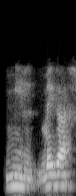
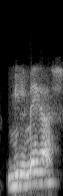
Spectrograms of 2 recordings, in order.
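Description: First: Mil megas drawn out very slowly, each word weighed; slow emphasis. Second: Said in the usual way. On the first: Shown as a demonstration. Teacher stressing the storage fact to beginners, slowly. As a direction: spell out "mil megas" slowly so the class remembers it.

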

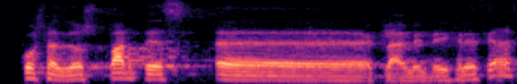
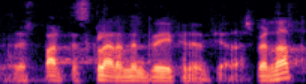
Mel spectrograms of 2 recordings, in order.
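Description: First: Said in the usual way. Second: Quoting her own catchphrase with a wink; self-mocking catchphrase. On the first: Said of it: "mi tan usada frase". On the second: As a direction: lean on claramente, a bit louder, tongue in cheek. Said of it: "aquí nos corta mi tan usada frase de".

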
